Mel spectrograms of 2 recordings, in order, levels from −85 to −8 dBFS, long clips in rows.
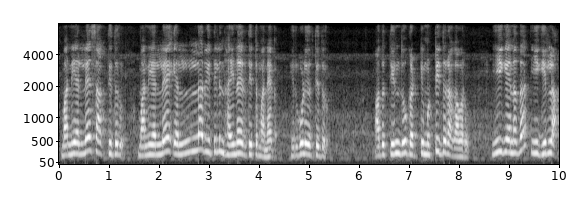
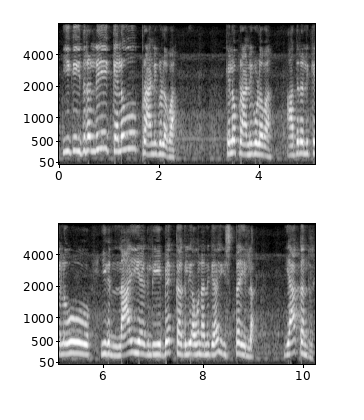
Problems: none marked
